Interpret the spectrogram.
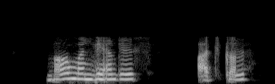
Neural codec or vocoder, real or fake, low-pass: codec, 16 kHz in and 24 kHz out, 0.6 kbps, FireRedTTS-2 codec; fake; 3.6 kHz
